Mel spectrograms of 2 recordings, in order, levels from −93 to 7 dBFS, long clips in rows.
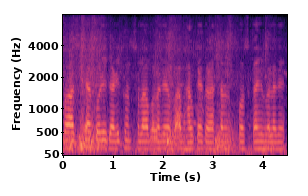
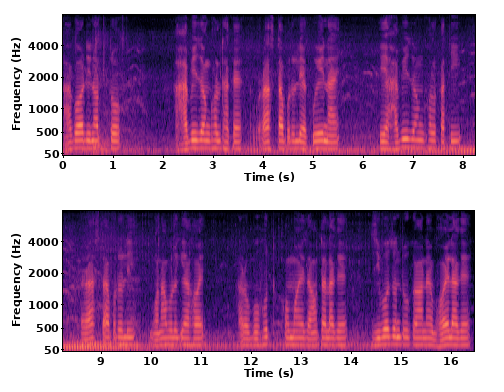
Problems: background sounds at intervals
